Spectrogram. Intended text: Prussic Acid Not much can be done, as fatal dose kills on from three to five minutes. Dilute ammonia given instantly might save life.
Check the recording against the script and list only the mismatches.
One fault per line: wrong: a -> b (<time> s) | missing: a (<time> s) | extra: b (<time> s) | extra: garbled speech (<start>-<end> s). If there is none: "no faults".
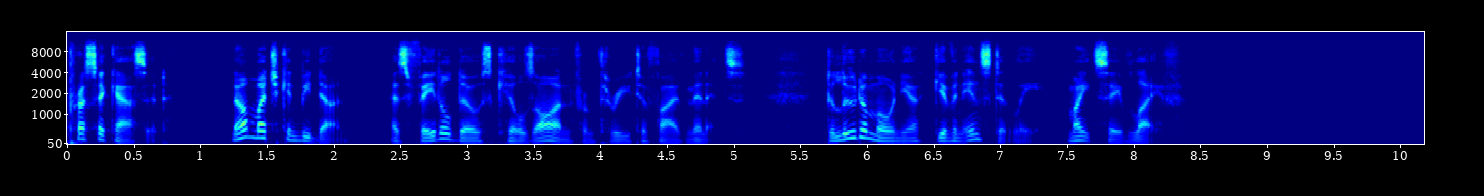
no faults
